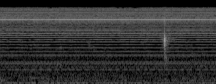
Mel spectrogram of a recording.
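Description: Steady electrical hum and buzz with a high, constant whine from the running high-voltage flyback and oscillator circuit, with one short faint click near the end.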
